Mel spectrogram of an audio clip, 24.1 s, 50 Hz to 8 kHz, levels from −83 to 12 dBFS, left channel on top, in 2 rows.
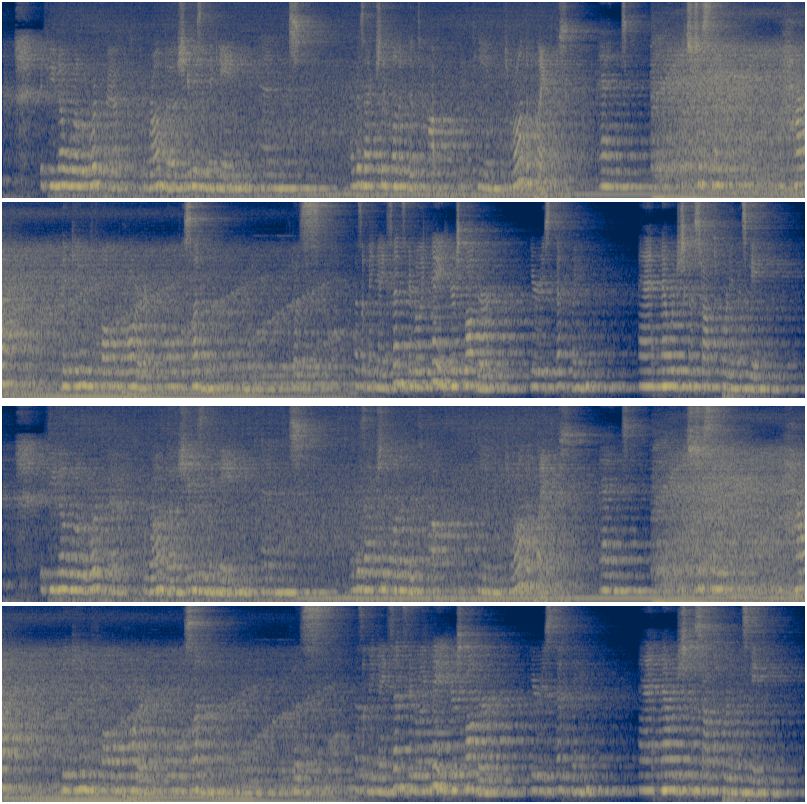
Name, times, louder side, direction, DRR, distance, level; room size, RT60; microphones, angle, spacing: voice 1, 0.2-1.8 2.1-4.5 5.2-6.5 6.9-8.5 8.9-9.4 10.2-10.8 11.6-12.2 12.9-15.9 16.4-16.8 17.3-19.4 20.0-20.9 21.6-23.5, left 1 dB, 35° left, -1 dB, 0.9 m, -21 dB
sound 1, 0.7-8.4, equal, 20° right, 1.5 m, -33 dB
sound 2, 4.4-15.8, right 4 dB, 75° right, 0.6 m, -33 dB
sound 3, 9.7-17.1, left 1 dB, 75° left, 1.1 m, -24 dB
12.5 x 4.5 x 3.8 m, 2.8 s
head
